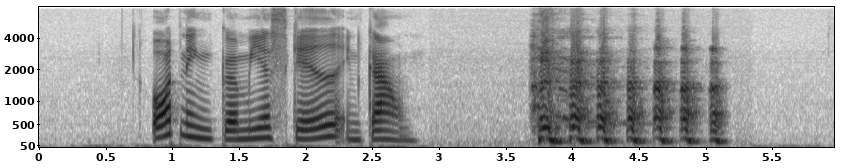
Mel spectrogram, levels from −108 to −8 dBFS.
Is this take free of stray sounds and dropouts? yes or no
no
